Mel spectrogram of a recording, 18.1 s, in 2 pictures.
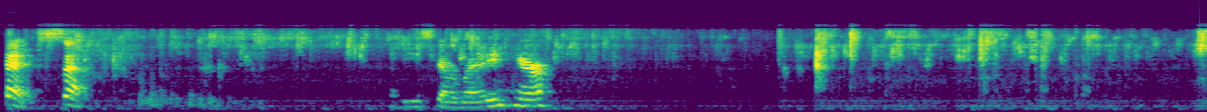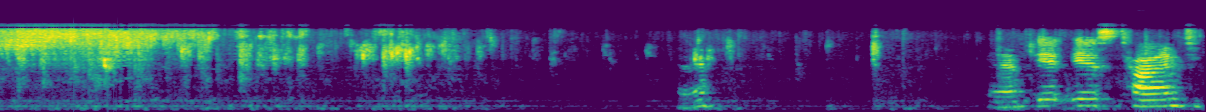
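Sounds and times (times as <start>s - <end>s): fish cakes sizzling in oil: 0.4s - 15.7s.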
